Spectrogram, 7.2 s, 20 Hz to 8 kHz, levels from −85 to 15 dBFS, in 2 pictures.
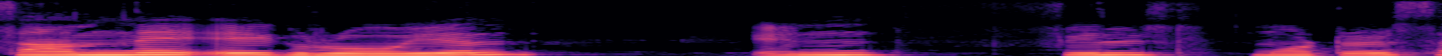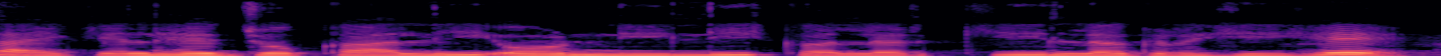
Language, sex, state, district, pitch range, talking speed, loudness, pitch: Hindi, female, Arunachal Pradesh, Lower Dibang Valley, 210-255 Hz, 125 wpm, -15 LUFS, 230 Hz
